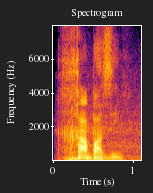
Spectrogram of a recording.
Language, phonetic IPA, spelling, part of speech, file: Georgian, [χäbäzi], ხაბაზი, noun, ხაბაზი.ogg
- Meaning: baker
